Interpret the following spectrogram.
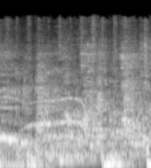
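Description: Crowd cheering and shouting over a loud hip-hop backing track at a live club show. The bass cuts out for most of a second around the middle, then comes back in.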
